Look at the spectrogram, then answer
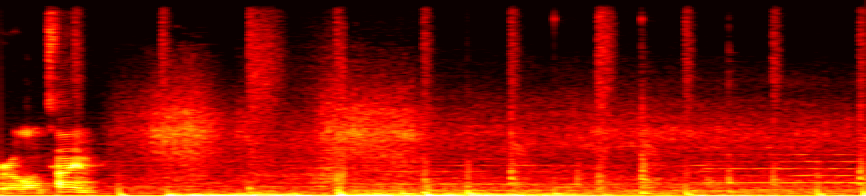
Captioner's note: insect buzzing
